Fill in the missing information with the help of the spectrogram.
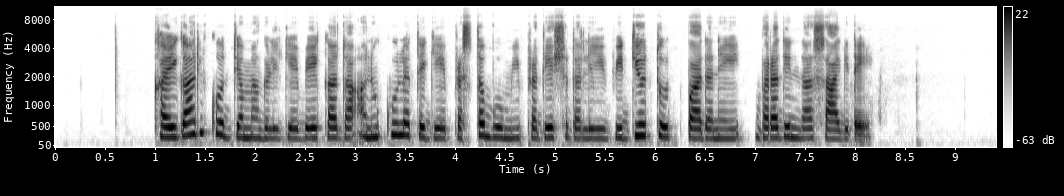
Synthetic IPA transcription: kɐjɡaːɾikoːd̪jɐmɐɡɐɭiɡe̞bɛːkaːd̪ɐʔɐnukuːlɐt̪ɛɡe̞pɾɐst̪ɐbʱuːmipɾɐd̪ɛːʃɐd̪ɐlːiʋid̪jut̪ut̪̚paːd̪ɐnebɐɾɐd̪ind̪ɐsaːɡid̪e̞̰

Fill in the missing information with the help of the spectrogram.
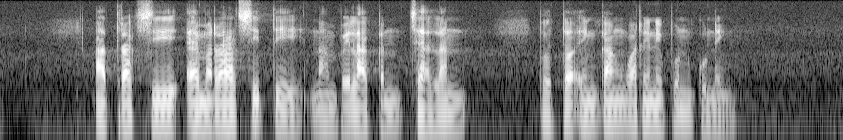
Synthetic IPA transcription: ʔat̪ɾaksiʔɛməɾalsit̪inampelakənd̥ʒ̥ä̤lan | b̥ɔ̤t̪ɔʔiŋkaŋwaɾinipʊnkunɪŋ

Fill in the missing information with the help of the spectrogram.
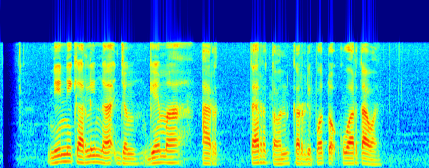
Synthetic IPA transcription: ninikarlinaʔd͡ʒɨŋɡemaʔːr | t̪ɛrt̪ɔnkɨrdipɔt̪ɔʔkəwart̪awan

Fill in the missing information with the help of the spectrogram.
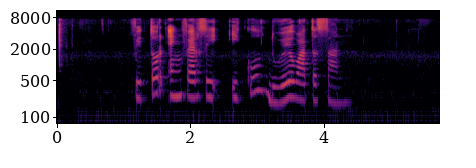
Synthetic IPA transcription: fit̪ʊrɪŋfɛrsiʔikund̪uwewat̪əsan

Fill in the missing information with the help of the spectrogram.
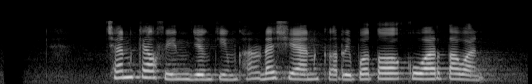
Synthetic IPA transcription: t͡ʃankɛlfind͡ʒɨŋkimkʰardaʃiankɨripɔt̪ɔkuwart̪awan

